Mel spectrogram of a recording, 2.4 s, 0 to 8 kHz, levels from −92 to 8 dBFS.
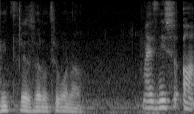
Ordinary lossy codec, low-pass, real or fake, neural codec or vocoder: none; none; real; none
